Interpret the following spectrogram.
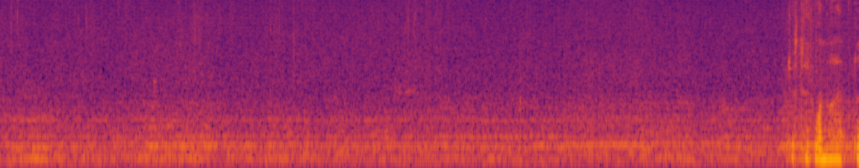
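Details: Numerous bees working lavender flowers in a Brittany garden during August; even, low humming drone of several wingbeats layered together, ending in a sudden louder burst of buzzing as one comes close.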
